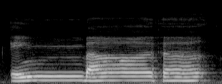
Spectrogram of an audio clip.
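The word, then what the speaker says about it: انبعث: So you will say im, not in, imbatha, imbatha, imbatha. So you will pronounce it like here exactly. So you will delete completely the letter noon, and in its place you will pronounce mim, not imbatha. This is not correct. The correct pronunciation is imbatha.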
